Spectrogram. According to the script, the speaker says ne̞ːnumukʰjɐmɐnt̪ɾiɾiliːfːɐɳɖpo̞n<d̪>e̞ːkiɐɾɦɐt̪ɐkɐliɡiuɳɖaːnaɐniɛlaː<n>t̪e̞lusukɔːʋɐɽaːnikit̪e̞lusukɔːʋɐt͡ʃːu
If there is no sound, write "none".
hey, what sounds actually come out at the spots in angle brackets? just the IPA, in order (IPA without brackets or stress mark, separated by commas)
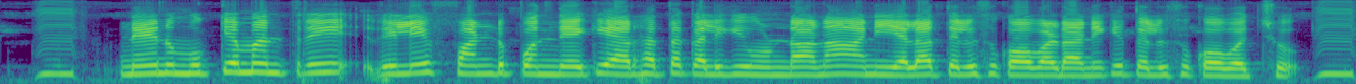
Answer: d̪, none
